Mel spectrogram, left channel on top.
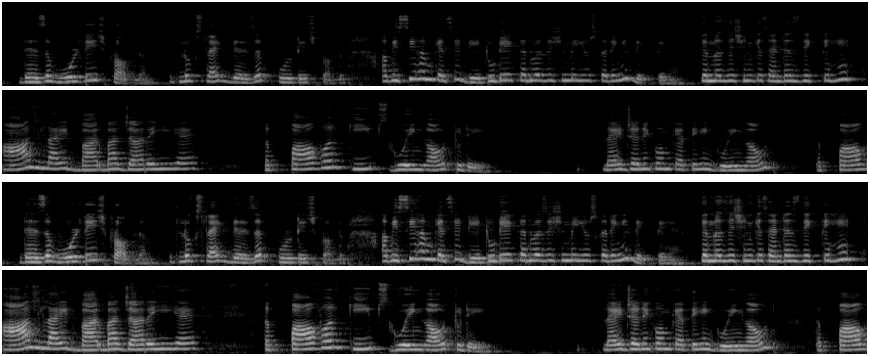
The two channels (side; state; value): left; quieter; 4.7 dB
